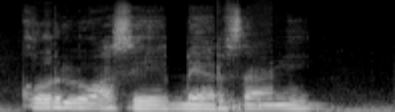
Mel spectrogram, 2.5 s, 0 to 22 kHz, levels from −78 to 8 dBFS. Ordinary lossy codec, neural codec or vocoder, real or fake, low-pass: none; codec, 44.1 kHz, 1.7 kbps, Pupu-Codec; fake; none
